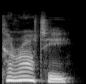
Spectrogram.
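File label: "karate", British English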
